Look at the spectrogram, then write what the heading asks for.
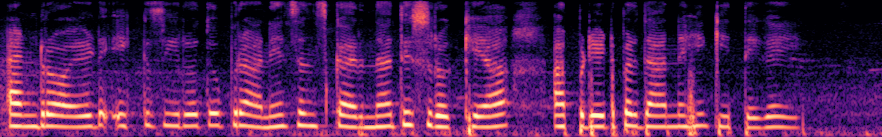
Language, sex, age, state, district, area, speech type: Punjabi, female, 18-30, Punjab, Mansa, rural, read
